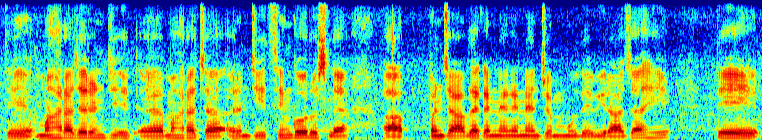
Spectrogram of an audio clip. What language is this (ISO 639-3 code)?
doi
